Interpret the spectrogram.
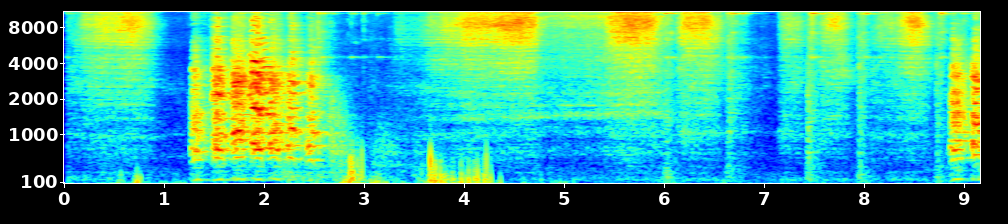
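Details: Two domestic geese in a barn protesting a new ferret playpen, lunging to bite through the mesh; a harsh, rasping burst of honks early on, then scattered lower grunts and knocks amid barn clatter.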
